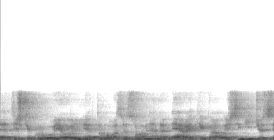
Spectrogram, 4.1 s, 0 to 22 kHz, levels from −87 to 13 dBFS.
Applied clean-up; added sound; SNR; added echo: none; none; none; reverberation time 0.9 s.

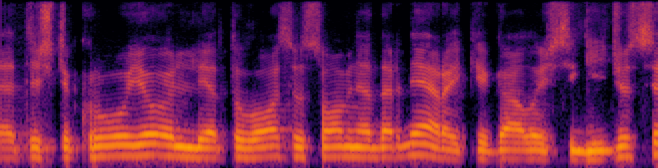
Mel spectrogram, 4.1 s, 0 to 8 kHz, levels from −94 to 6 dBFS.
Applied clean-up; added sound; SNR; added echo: none; none; none; none.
